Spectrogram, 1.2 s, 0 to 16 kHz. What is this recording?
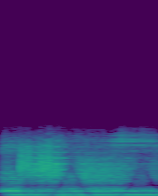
Soundscapes > Synthetic / Artificial
LFO Birsdsong 8
massive, Birsdsong, LFO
